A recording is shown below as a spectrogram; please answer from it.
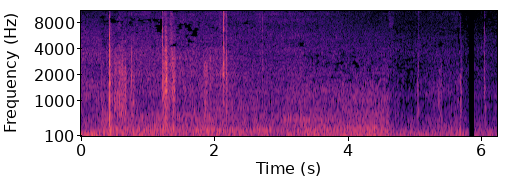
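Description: Steady hum of a large store's background noise, with three short knocks in the first two seconds. A brief silent gap falls near the end.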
